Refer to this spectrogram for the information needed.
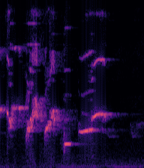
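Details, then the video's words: Lure song of a white-rumped shama (kacer): a short, loud phrase of tumbling whistled and scratchy notes ending in a drawn-out clear whistle, then quiet with a faint low hum. "burung Kacer pancingan suara"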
